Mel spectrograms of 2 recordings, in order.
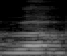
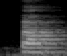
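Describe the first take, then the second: First: The consonant is released slowly and softly. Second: The consonant is released very quickly and crisply. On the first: The speaker calls it wrong. "Et pas simplement ba" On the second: The speaker calls it right. "d'aller très vite dans mon P"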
